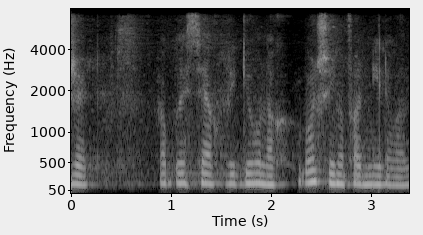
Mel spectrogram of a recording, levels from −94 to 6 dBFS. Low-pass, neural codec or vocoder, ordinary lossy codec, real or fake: 7.2 kHz; codec, 24 kHz, 0.9 kbps, WavTokenizer, medium speech release version 2; none; fake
